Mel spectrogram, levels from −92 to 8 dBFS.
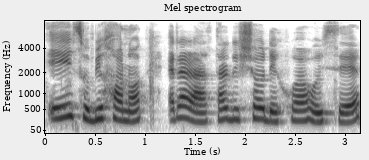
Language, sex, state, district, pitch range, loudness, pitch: Assamese, female, Assam, Kamrup Metropolitan, 215-270 Hz, -14 LUFS, 250 Hz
